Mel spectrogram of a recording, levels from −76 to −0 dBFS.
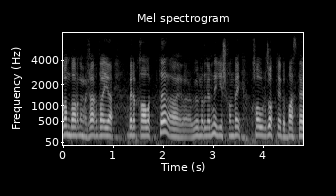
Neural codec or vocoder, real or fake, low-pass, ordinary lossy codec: codec, 16 kHz, 1 kbps, FunCodec, trained on Chinese and English, 50 frames a second; fake; 7.2 kHz; none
